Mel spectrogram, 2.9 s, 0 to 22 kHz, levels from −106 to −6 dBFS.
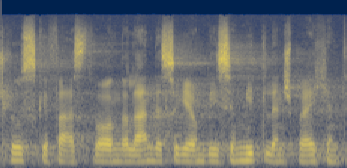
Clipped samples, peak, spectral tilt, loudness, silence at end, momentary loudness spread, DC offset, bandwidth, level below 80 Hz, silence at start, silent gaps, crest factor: under 0.1%; 0 dBFS; -1 dB/octave; -20 LUFS; 0 s; 11 LU; under 0.1%; 16 kHz; -68 dBFS; 0 s; none; 22 dB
